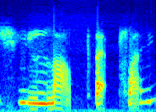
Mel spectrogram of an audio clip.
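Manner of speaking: moved, feeling welling up. A speaker talks about her mum being part of a play, emotional. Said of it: "Sorry, I get emotional".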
